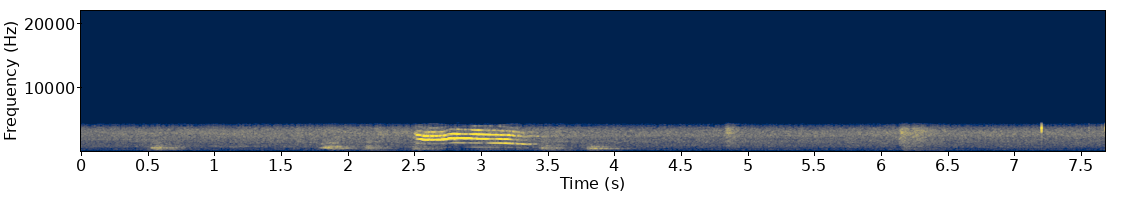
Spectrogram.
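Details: Domestic Shorthair cat awaiting adoption at a shelter, recorded 19 March 2013, giving one short rising-then-falling meow amid indoor rustling and handling noises.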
